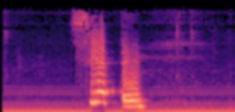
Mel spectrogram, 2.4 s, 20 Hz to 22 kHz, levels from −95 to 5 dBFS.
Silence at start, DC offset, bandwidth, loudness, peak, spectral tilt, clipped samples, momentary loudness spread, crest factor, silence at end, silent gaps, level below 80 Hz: 0.05 s; under 0.1%; 16 kHz; -13 LUFS; 0 dBFS; -4 dB/octave; under 0.1%; 21 LU; 16 dB; 0 s; none; -28 dBFS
